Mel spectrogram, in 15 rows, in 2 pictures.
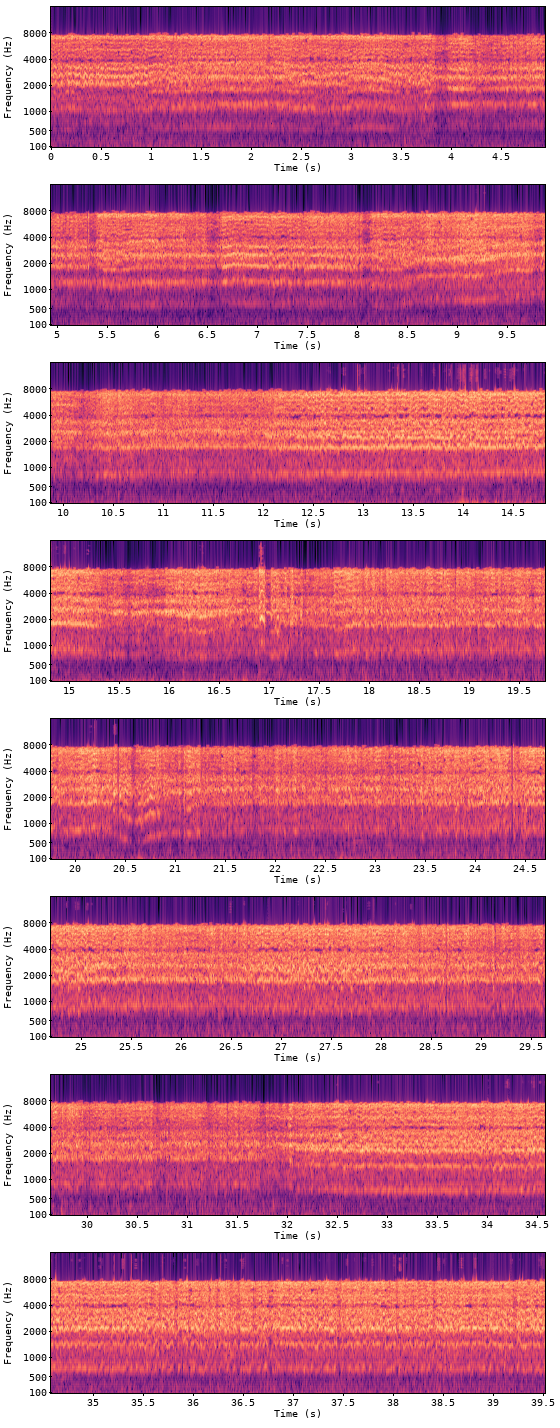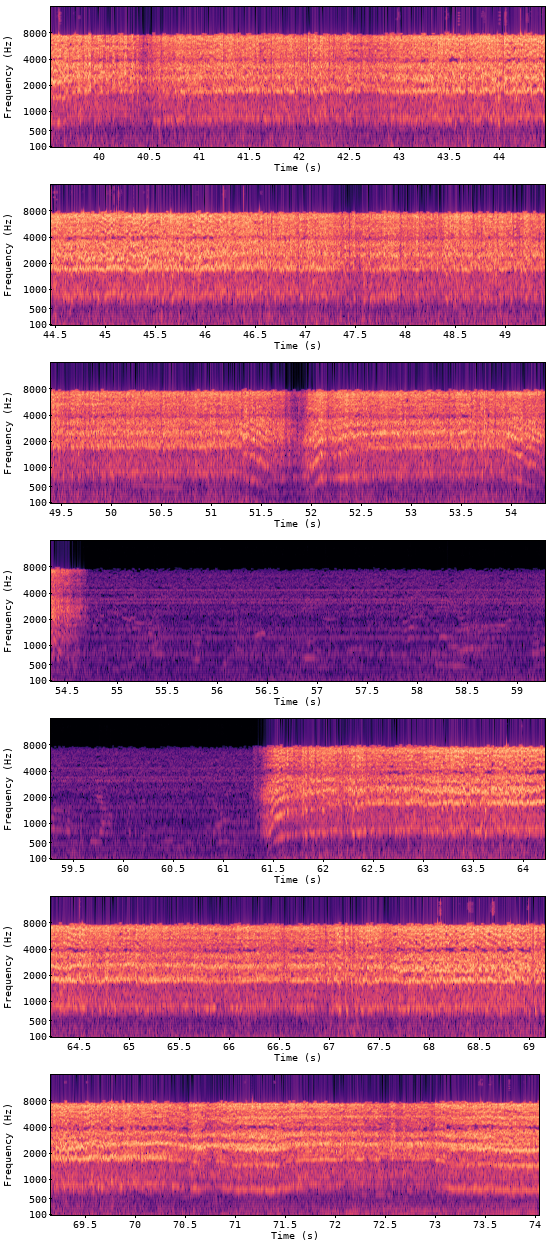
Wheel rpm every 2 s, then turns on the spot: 160, 160, 160, 160, 200, 220, 220, 220, 220, 230, 210, 220, 220, 230, 230, 230, 210, 210, 210, 210, 230, 220, 210, 220, 230, 140, 180, 10, 0, 0, 40, 210, 230, 220, 220, 220, 220.
none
